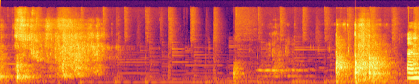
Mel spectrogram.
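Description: Foamy liquid soap mixture poured from one plastic basin into another, splashing for the first couple of seconds, then a second splashing pour about five seconds in.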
